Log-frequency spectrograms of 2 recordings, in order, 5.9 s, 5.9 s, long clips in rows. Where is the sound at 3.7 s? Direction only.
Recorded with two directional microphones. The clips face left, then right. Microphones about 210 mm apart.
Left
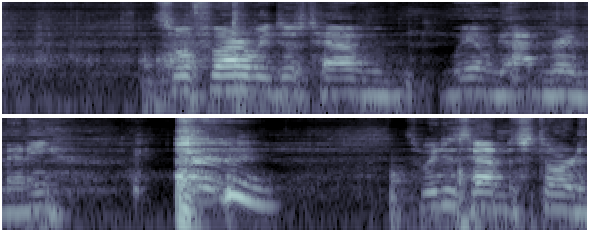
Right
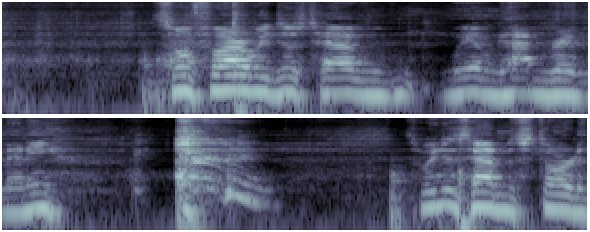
45° left (ahead or behind).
